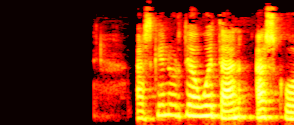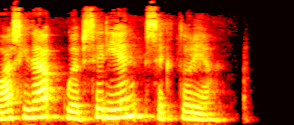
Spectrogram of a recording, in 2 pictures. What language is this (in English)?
Basque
